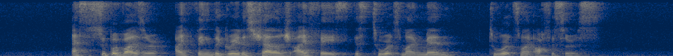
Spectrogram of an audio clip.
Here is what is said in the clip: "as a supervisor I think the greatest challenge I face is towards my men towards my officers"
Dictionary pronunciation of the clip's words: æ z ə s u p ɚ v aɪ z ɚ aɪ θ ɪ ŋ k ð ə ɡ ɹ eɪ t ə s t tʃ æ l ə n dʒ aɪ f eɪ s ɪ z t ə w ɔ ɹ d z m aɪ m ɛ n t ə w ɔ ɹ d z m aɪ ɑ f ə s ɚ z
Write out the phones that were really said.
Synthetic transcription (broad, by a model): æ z ə s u p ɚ v aɪ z ɚ aɪ θ ɪ ŋ k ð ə ɡ ɹ eɪ t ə s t tʃ æ l ə n dʒ aɪ f eɪ s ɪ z t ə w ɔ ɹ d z m aɪ m ɛ n t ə w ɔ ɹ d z m aɪ ɑ f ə s ɚ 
